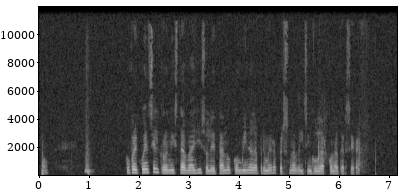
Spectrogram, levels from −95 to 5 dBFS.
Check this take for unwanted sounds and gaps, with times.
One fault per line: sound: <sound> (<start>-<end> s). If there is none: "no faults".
sound: whoosh (0.9-1.1 s)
